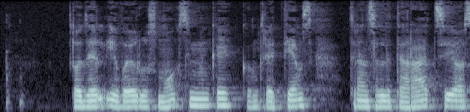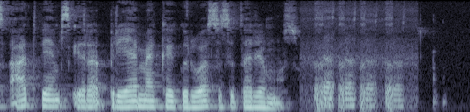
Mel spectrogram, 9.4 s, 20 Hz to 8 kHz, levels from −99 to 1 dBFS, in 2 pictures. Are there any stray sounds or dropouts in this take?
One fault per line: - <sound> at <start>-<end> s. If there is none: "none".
- laugh at 7.8-8.8 s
